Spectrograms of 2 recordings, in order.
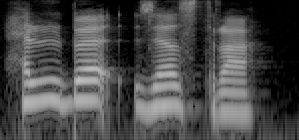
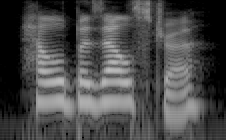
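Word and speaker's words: Halbe Zijlstra: I'm about to wreck the pronunciation of this. How's this, Dominic? Helbert Zijlstra. Something like that? – Yeah, I think you could say it more in more of an English accent, actually.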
